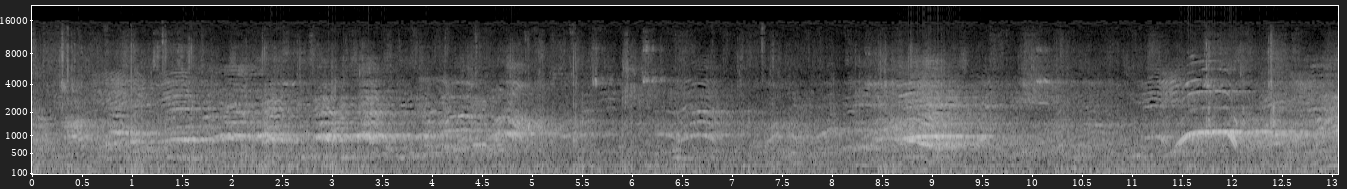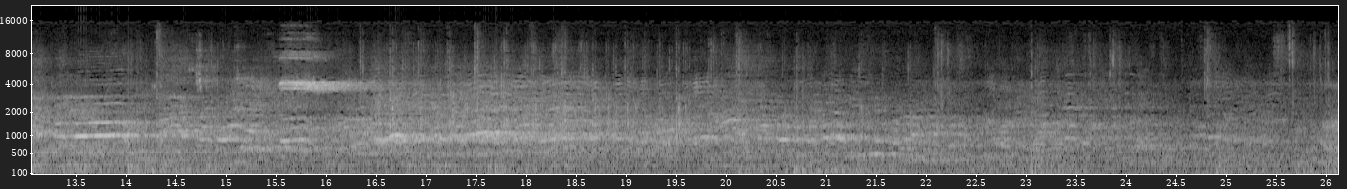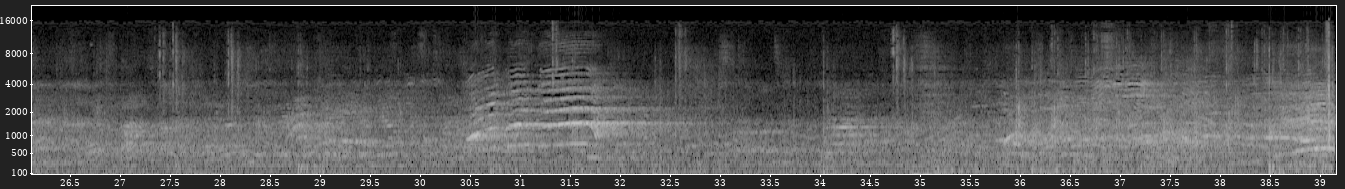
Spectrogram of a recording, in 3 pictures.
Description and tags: Omni Ambiental BasketBallGame2
Basketball, game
